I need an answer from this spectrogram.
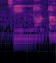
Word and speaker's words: চিহ্ন: চিহ্নটা হবে ঠিক এরকম, চিহ্ন, অর্থাৎ আমরা কোনো ক্ষেত্রে মধ্যনটা ব্যবহার করব না, সর্বক্ষেত্রে দন্তননা ব্যবহার হবে।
